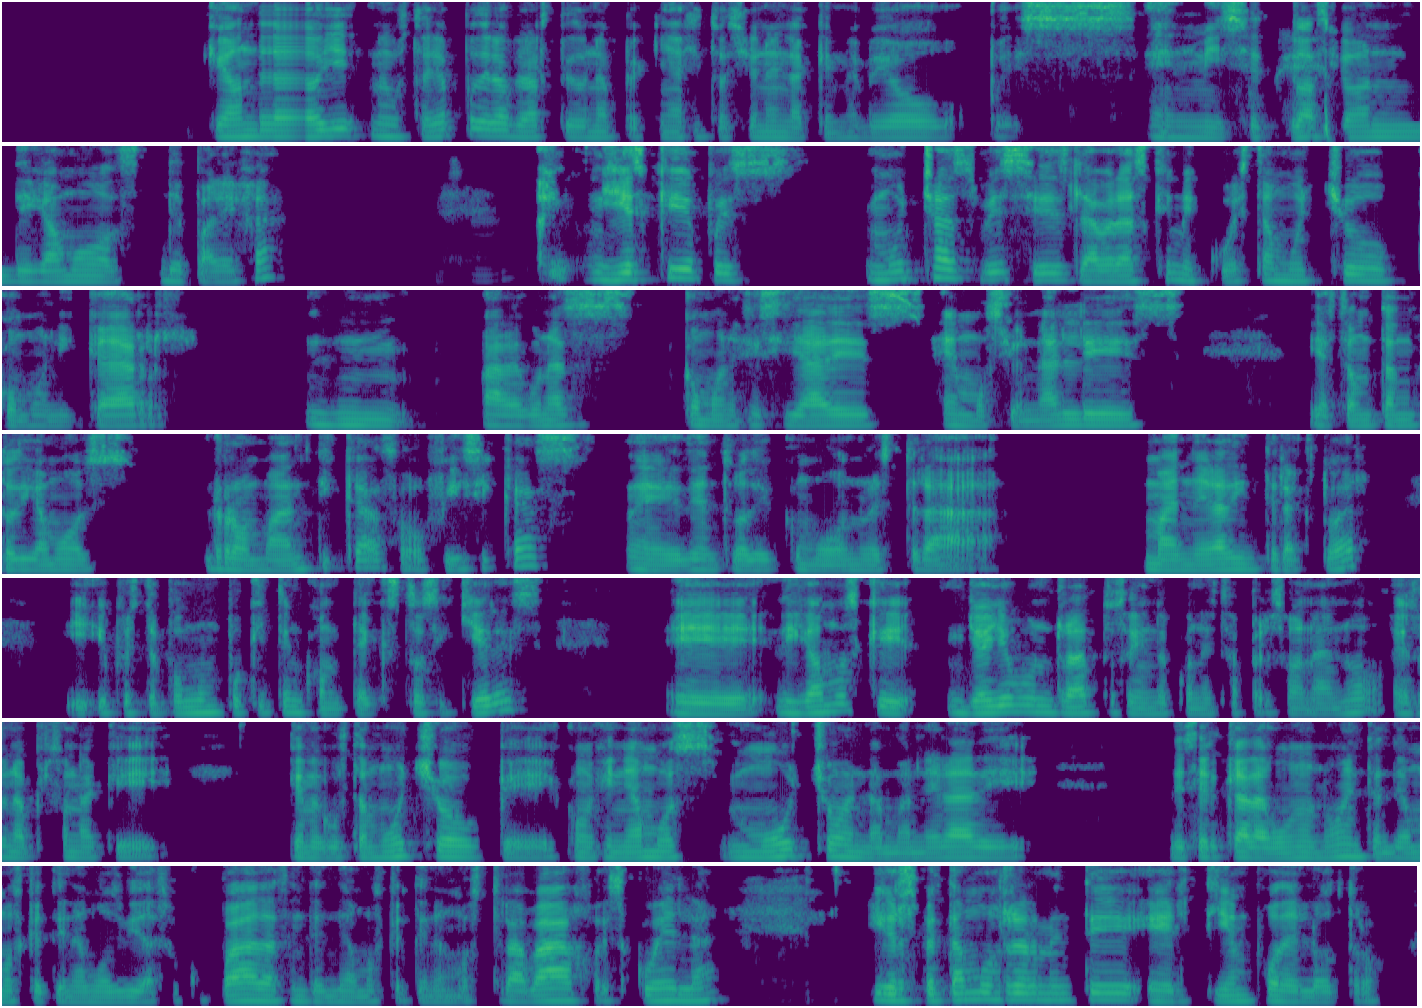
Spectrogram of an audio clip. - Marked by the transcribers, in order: tapping
- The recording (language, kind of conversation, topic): Spanish, advice, ¿Cómo puedo comunicar lo que necesito sin sentir vergüenza?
